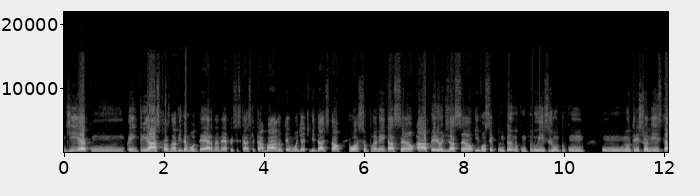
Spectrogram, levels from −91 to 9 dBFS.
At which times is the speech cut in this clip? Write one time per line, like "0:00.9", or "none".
0:05.7
0:09.7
